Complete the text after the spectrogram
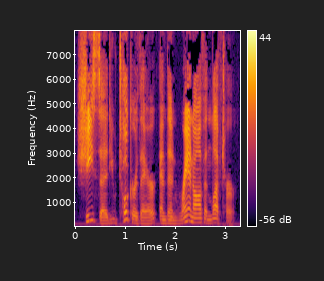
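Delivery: loud, accusing man; angry stepfather. Acted. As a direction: lay into the children. Dave berating the children.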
